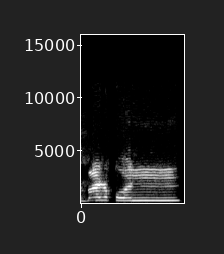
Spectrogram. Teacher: that noon sound at the end, the nasal sound at the end, you should prolong that for 2 seconds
